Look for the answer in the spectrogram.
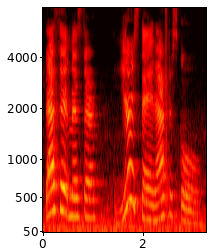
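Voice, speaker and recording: A woman's voice: a little high, big pitch swings, slow, a bit bright, heavily acted. A woman voicing a stern schoolteacher who scolds a pupil with firm, emphatic commands. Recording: clear background noise.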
